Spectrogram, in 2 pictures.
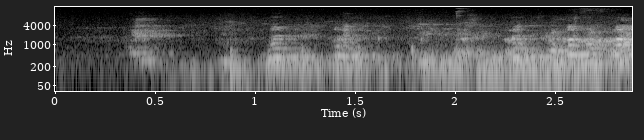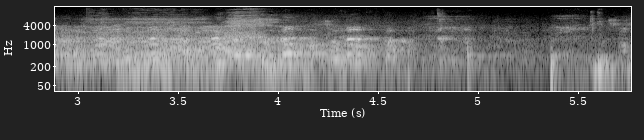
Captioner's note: general laughter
